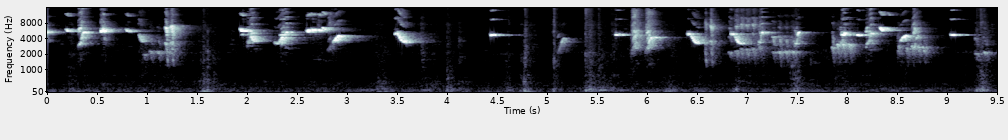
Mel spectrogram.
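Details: Saffron finch song, Avalanche line: long sequence of high whistled slurs, buzzy trills and clipped chirps in bursts separated by short gaps, lively and varied throughout, no other sounds.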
